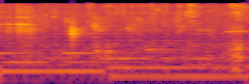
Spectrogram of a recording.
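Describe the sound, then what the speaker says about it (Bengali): A bay leaf and whole garam masala (cardamom, cinnamon, cloves) fry in hot oil for shahi paneer, a steady close sizzle with a faint utensil tap. "এবারে আমি তেলের মধ্যে একটা তেজপাতা দিয়ে দিলাম, আর দিয়ে দিলাম গোটা গরম মশলা"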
